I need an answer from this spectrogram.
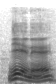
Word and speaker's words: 鑷: 똑같이 발음이 니에네.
